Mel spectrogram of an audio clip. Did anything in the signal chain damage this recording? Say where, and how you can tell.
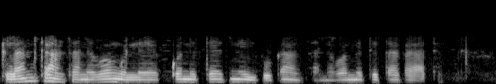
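Yes. Throughout the speech the sound is thin and slightly rough and synthetic, with nothing above 3.8 kHz and a band of about 200 Hz to 3.7 kHz. That is the iLBC codec at the codec stage, coding each 30 ms frame's excitation independently, which fits its 13.33 kbps mode.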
